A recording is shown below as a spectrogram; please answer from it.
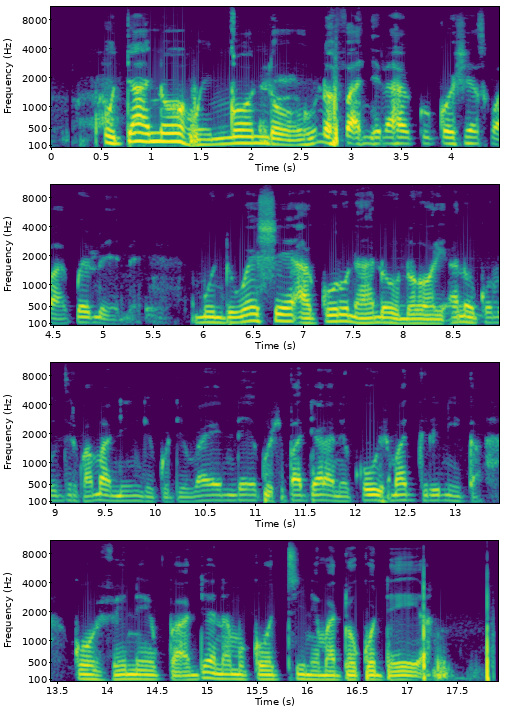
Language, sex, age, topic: Ndau, male, 18-24, health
